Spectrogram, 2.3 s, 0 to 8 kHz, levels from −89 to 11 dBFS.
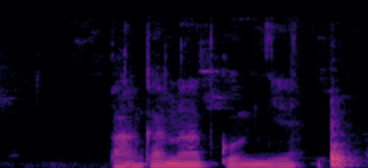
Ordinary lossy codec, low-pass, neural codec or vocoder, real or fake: none; 7.2 kHz; none; real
